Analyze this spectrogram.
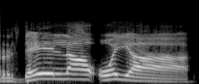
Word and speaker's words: De La Hoya: of fighting former 6th Division world champion Oscar De La Hoya. Yes, I pronounced it correctly just for my amusement.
